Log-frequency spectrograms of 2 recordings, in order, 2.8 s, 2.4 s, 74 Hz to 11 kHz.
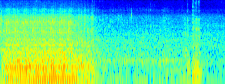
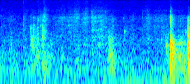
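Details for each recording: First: Universal M25 inboard diesel in a Catalina 30 sailboat, starting after a faulty starter solenoid was replaced. Even diesel clatter at a steady idle, running smoothly. Normal idle. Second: Universal M25 inboard diesel in a Catalina 30 sailboat, hard to start: a couple of sharp clicks at the starter button, engine won't turn over; multimeter voltage checks showed a faulty solenoid, which was replaced and the engine then fired up.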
